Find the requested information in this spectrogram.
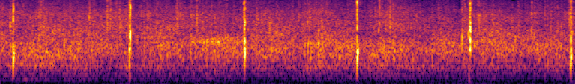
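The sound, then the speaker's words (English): Faint applause from a church audience honoring the children who led the service, a soft, even patter of clapping with a few sharper individual claps standing out at regular intervals. “Can I have some applause for them, too?”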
